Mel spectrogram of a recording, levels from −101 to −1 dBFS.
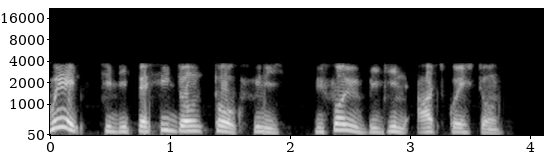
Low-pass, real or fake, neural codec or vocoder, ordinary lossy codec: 3.6 kHz; fake; codec, 44.1 kHz, 7.8 kbps, DAC; none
